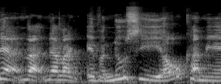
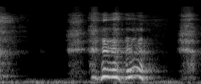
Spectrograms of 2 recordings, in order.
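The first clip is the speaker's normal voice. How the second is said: airy laugh; 11 semitones higher than usual. Real, not acted. Laughs at own phrasing.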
